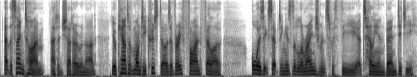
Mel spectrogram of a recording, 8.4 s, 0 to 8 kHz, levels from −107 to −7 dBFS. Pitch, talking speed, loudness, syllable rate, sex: 120 Hz, 185 wpm, -20 LUFS, 6.2 syllables/s, male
